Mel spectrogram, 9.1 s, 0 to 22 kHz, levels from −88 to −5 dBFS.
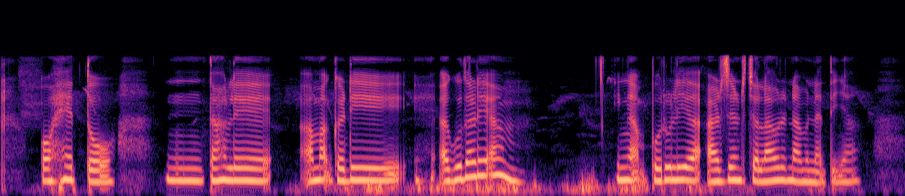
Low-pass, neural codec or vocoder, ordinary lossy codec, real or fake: none; none; none; real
